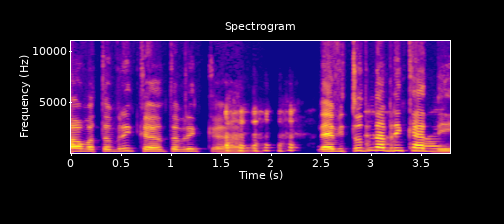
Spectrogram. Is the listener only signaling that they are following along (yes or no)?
yes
